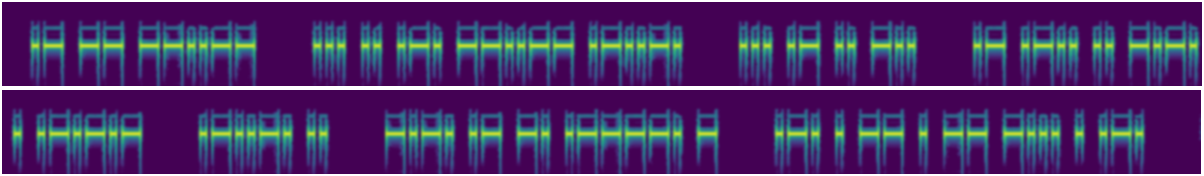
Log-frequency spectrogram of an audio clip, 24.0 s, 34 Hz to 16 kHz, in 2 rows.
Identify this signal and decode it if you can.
Morse code, heard as a keyed tone, about 20 wpm, 650 Hz. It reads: AM, SIR," SAID ALICE. "I CAN'T REMEMBER
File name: 05-Chapter-05 20 WPM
